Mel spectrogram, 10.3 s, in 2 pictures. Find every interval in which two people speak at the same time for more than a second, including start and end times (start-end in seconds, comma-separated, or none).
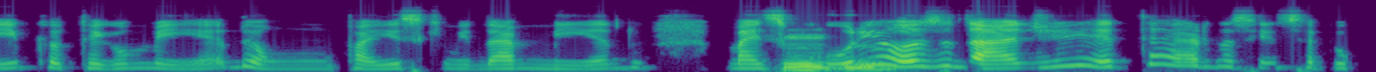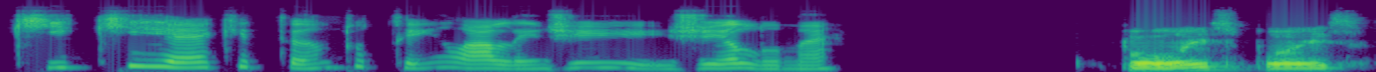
none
